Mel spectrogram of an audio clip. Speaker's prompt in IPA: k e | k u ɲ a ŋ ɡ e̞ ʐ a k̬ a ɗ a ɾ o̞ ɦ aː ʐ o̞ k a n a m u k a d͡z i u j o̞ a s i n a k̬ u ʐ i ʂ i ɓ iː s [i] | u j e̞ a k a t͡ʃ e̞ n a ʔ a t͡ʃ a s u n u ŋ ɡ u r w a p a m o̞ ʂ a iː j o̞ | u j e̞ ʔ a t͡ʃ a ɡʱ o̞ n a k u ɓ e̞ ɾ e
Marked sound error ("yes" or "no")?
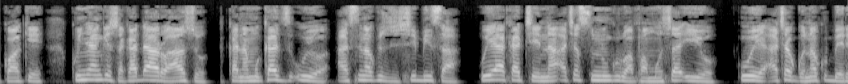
yes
